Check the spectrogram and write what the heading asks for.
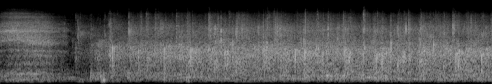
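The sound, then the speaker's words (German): An audience claps steadily to welcome Reto Scherderleib of the SVP: a dense crackle of many hands that swells after a brief dip and holds loud and even, with no one speaking over it. “Reto Scherderleib von SVP, herzlichen Applaus.”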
